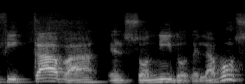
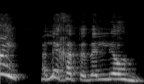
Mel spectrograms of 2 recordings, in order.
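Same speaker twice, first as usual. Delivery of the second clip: mock frightened crowd; 11 semitones higher than usual. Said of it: "y todo el mundo dice".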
